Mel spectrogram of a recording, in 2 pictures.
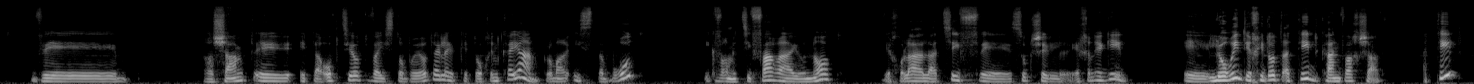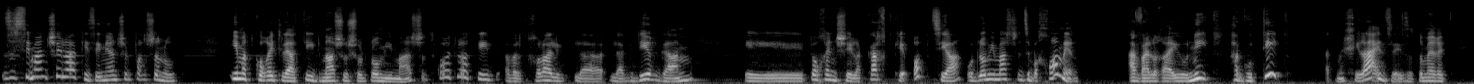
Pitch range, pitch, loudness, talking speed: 145-215 Hz, 160 Hz, -28 LUFS, 150 wpm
